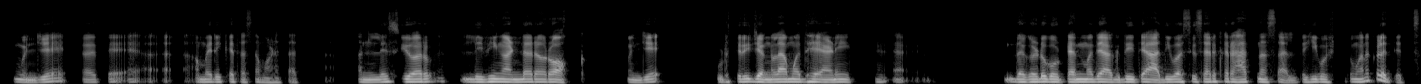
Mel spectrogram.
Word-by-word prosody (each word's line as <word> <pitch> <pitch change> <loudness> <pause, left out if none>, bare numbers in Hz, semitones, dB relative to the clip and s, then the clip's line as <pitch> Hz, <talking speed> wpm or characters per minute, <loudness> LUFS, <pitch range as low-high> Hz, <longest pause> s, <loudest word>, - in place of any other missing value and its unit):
म्हणजे 110 0 -1 0.3
अ, 110 0 -5
ते 110 0 -10
अ - - -12
अ - - -14
अ - - -21 0.3
अमेरिकेत 115 0 -3
असं 105 +3 -9
म्हणतात, 95 -2 -10 0.6
"unless 110 +3 -1
you 125 - +4
R 125 +1 +3 0.5
living 125 +2 +3
under 120 +1 +3
a 120 - +1
rock." 115 -3 0 0.4
म्हणजे, 110 +3 -1 0.6
कुठेतरी 125 +4 0
जंगलामध्ये 120 0 +4
आणि 115 +1 +2 0.3
अ, - - -8 0.2
अ, - - -9 1.1
दगड 120 +1 +3
गोट्यांमध्ये 120 0 +4
अगदी 115 +1 +3
ते 125 - +3
आदिवासी 120 +3 +2
सारखं 125 +2 -1
राहत 115 -1 +1
नसाल, 110 -5 -3
तर 110 - -4
ही 120 +2 0
गोष्ट 115 -1 -3
तुम्हाला 125 +5 -1
कळतेच. - - -2
115 Hz, 150 wpm, -26 LUFS, 110-120 Hz, 1.1 s, you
